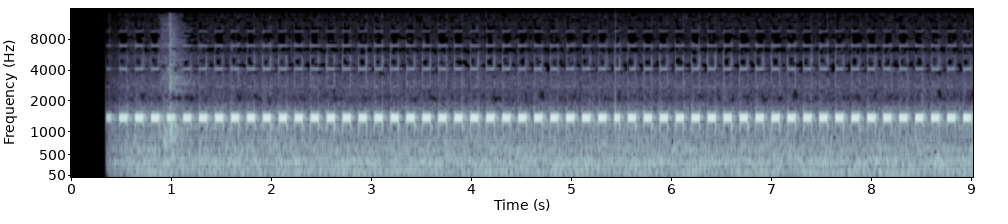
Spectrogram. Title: Alarm Building 15 beeping dialer problems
